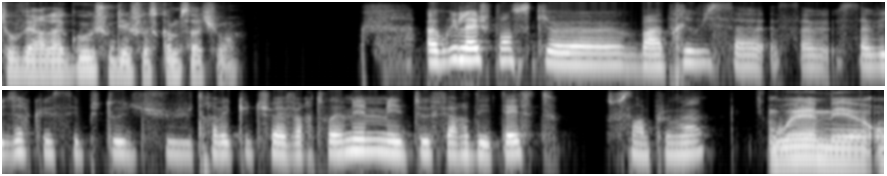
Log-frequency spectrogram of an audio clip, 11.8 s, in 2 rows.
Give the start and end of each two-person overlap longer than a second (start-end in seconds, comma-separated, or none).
none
